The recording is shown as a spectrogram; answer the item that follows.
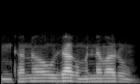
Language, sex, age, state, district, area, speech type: Bodo, male, 30-45, Assam, Baksa, urban, conversation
